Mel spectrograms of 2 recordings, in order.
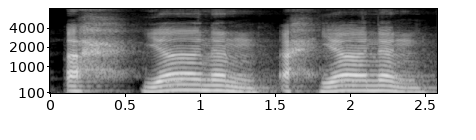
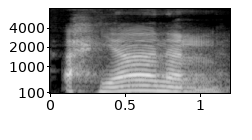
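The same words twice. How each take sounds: First: "ahyanan" drawn out slowly with a throaty h; slow, careful "ahyanan"; slow blend. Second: Said in the usual way. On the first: Shown as a demonstration. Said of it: "slowed word demo". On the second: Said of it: "final repeat".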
